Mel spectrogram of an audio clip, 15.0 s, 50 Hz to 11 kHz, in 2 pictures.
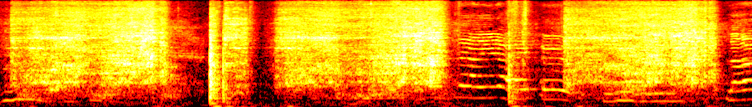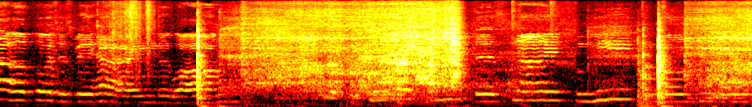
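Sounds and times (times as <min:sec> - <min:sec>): hand plane cutting wood: 0:00.0 - 0:07.2, 0:09.9 - 0:12.2, 0:14.1 - 0:15.0.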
